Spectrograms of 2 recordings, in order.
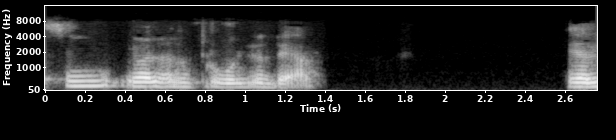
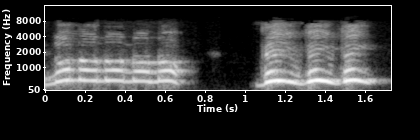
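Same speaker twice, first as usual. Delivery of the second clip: insistent priest; faster than usual. Retold or imitated. Priest insisting Zezé come to him, high and coaxing. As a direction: mimic the priest pleading, climbing in volume.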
